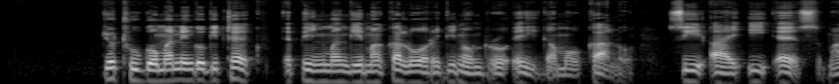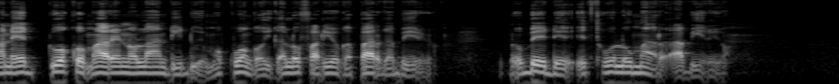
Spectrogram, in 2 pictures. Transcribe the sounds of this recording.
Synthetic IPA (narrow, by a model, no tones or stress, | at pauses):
d͡ʒotʰuɡomaneŋɡoɡɪtɛk | epiɲmaŋɡɪmakalwɔɾɛɡɪnondɾoʔeɪɡa̰mɔkalɔ̰ | siajiʔɛsmanɛd̥wɔkɔmaɾɛnɔlandɪdwḛmokwɔŋɡɔɪɡalɔfa̰ɾɪɔɡaparɡabiɾo̰ | no̰bedeʔet̪wolomaɾa̰bɪ̰ɾɪ̰o̰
